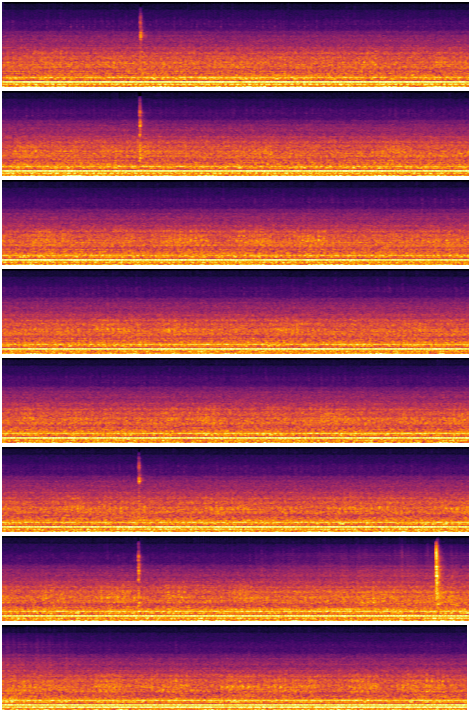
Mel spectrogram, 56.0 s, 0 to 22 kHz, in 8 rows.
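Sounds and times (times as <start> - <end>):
oven humming: 32.8 - 56.0
faint tick: 46.8 - 49.7.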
